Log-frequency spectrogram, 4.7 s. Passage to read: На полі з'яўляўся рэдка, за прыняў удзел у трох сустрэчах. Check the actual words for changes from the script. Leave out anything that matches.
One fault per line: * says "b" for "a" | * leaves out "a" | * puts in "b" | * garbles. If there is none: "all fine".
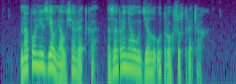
all fine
